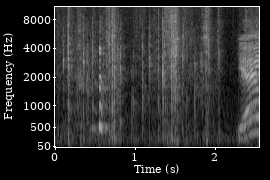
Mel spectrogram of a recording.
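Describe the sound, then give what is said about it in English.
An envelope being torn open by hand, with a series of short ripping and crinkling bursts of paper, followed by a voice speaking at the end. “So I'm going to open one. More than one mail? Yeah, we got two. Envelope sounds.”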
